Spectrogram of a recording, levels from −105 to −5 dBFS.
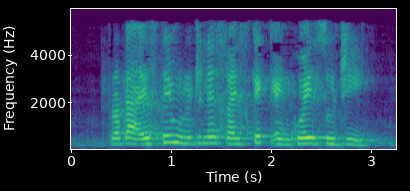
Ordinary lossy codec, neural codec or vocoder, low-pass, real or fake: MP3, 32 kbps; codec, 24 kHz, 6 kbps, HILCodec; 5.4 kHz; fake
